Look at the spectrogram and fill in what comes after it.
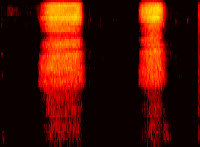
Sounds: Sniff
